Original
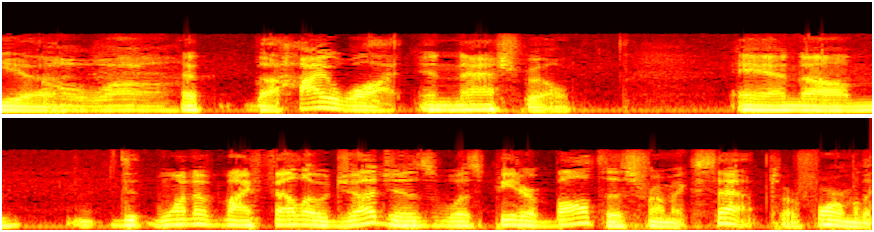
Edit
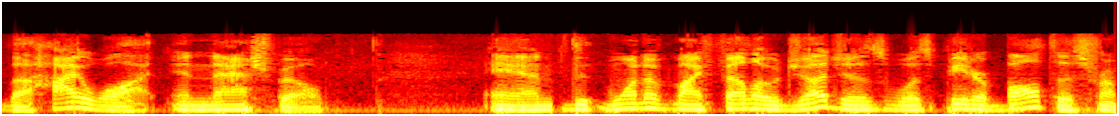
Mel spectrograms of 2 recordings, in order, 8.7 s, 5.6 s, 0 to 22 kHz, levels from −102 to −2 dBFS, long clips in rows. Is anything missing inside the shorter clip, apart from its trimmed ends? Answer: yes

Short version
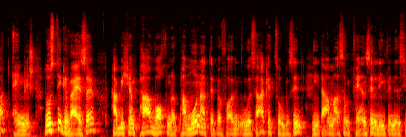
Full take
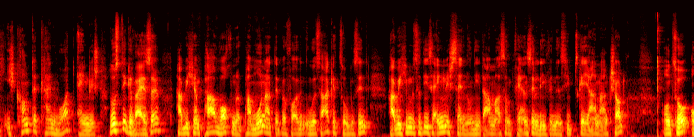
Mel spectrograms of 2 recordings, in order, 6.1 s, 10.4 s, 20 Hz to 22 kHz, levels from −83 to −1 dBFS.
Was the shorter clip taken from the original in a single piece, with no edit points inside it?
no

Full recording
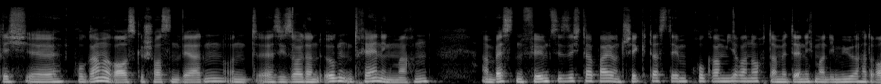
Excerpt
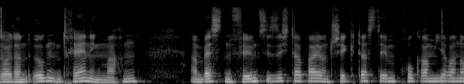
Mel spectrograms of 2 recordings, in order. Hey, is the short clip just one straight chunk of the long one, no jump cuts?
yes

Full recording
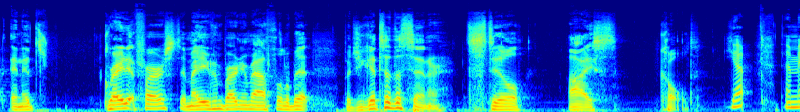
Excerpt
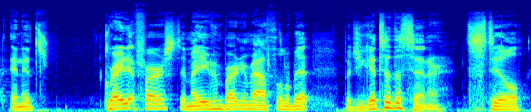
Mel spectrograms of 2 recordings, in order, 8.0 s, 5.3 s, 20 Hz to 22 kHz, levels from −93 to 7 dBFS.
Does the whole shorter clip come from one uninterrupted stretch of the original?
yes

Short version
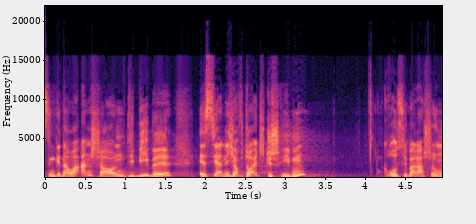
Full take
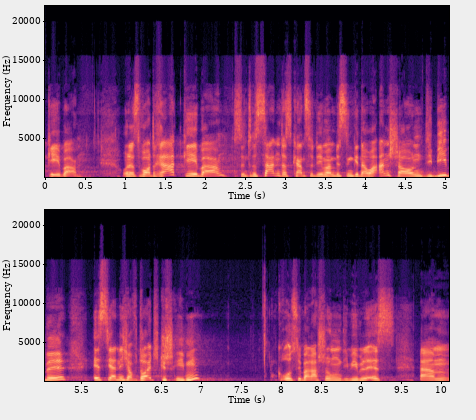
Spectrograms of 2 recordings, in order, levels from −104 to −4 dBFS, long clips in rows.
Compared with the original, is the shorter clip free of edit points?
yes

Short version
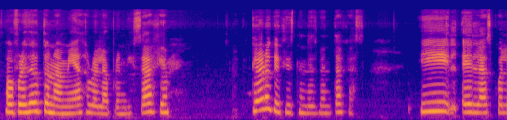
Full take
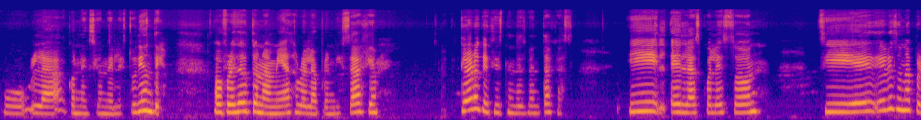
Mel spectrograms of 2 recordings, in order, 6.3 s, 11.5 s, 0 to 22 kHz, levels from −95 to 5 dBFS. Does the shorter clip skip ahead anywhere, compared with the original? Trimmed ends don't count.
no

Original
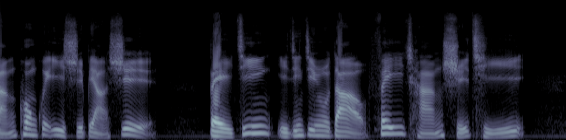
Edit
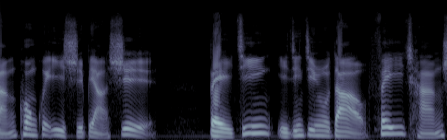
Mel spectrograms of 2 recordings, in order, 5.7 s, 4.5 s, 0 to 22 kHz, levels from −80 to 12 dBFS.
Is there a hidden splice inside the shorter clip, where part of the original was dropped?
no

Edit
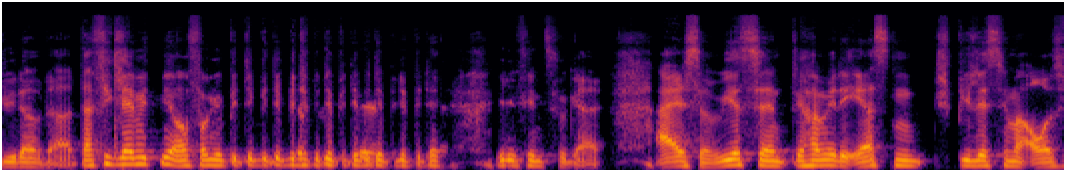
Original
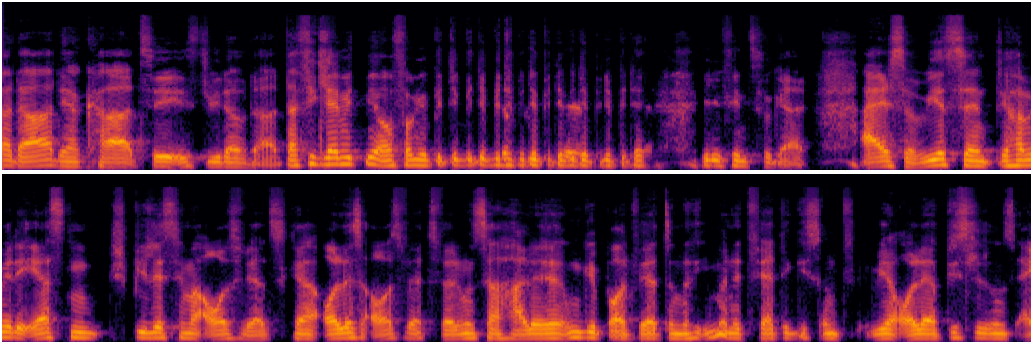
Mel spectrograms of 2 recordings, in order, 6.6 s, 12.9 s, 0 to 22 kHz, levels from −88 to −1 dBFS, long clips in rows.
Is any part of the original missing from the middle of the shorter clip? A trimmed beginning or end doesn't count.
no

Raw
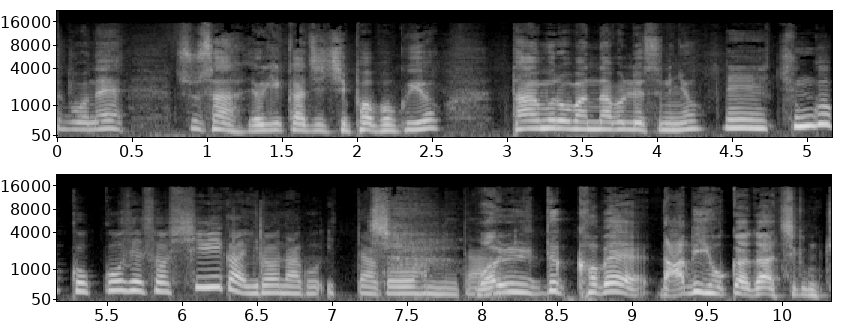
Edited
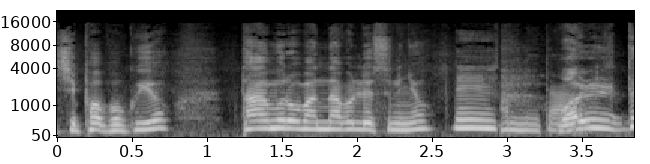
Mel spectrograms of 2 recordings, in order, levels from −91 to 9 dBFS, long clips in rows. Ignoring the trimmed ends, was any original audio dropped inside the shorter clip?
yes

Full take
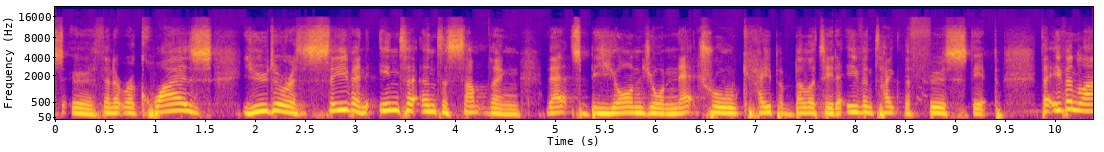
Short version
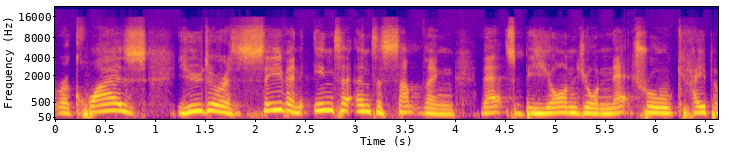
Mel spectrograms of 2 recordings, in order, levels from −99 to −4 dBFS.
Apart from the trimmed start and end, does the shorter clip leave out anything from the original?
no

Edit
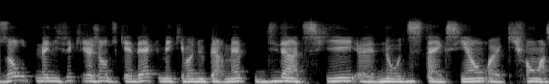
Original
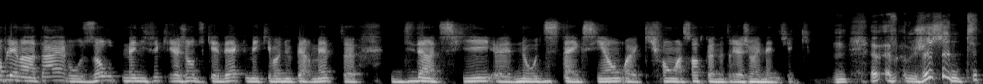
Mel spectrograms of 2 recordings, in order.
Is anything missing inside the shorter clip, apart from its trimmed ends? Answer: yes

